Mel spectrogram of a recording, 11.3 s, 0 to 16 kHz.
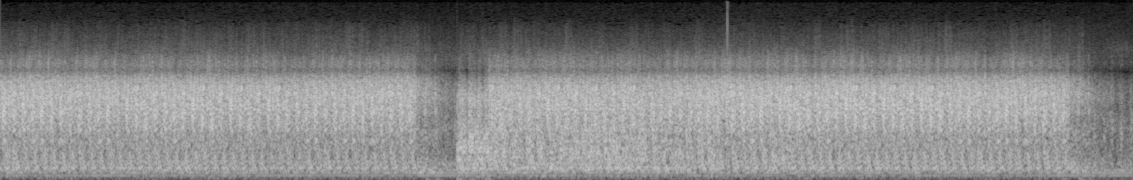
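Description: Sustained automatic machine gun fire from a US Navy river patrol boat in the Mekong Delta, 1967, a loud, dense, continuous burst running nearly unbroken with one brief gap, no voices over it.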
